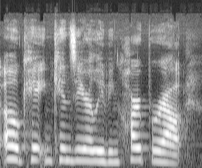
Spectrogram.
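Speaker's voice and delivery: ordinary delivery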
